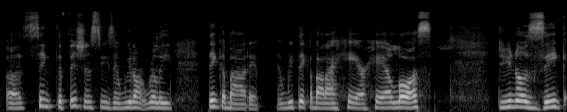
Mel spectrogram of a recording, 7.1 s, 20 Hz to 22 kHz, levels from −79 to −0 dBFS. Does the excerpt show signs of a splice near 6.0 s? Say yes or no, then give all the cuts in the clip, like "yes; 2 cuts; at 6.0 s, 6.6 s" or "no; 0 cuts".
no; 0 cuts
